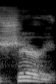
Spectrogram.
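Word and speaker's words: Sheary: the next year like by the way it's it's Sherry and we're like huh he's like yeah my name's Sherry and like we thought he was sort of ribbing us and then like turns out it actually is Connor Sherry but it never caught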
